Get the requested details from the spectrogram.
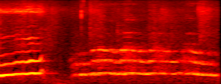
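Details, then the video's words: Pet dog making funny noises: a short, steady, tonal whine, a brief pause, then a longer, gently wavering, howl-like whine that holds an even pitch for nearly two seconds. "Dog making funny noises"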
